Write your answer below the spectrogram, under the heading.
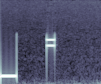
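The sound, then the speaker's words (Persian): Dropped-call tone on a radio call-in phone line: a short steady low beep, then a brief higher two-tone beep, followed by near silence. “صدا شما قطع شد. متاسفانه آقای عین‌الدین که تماس شما را از دست دادیم”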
